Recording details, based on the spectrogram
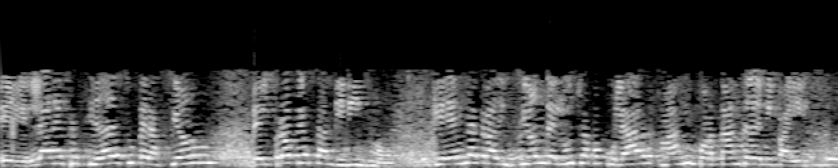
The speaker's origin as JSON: {"language": "Spanish", "country": "Nicaragua", "lives_now": "Argentina", "said": "Yo soy nicaragüense, popularmente conocida en Argentina como …."}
